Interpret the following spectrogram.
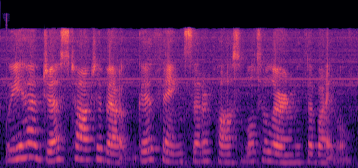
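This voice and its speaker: A woman's voice: medium pitch, steady tone, moderate pace. A young adult woman student giving an earnest, structured persuasive speech for a class. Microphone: camera at a distance. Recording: distant camera with faint hiss.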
